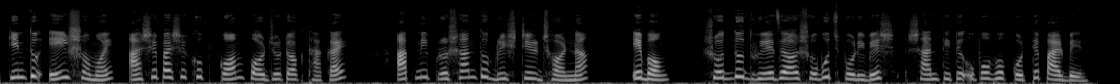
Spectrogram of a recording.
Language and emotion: Bengali, neutral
